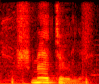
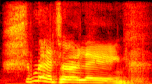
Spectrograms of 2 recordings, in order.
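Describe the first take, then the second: First: The word is said softly and relaxed. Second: The word is said with harsh, forceful emphasis. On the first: "Sounds a lot more chill" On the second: "he purposefully like puts an emphasis on it"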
